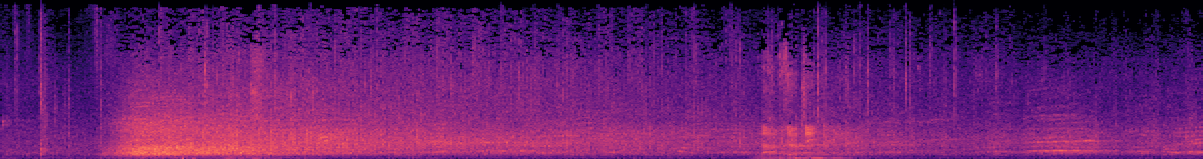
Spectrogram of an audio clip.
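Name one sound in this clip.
A large crowd cheers and applauds loudly, then slowly dies down.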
